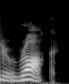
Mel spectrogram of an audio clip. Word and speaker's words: Roch: So I went on to like a website where you pronounce it, and Roche, R-O-C-H, was, according to this website, pronounced Roche and then Thériault, something like that. – Oh, I just listened to it and it said rock.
